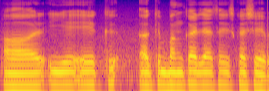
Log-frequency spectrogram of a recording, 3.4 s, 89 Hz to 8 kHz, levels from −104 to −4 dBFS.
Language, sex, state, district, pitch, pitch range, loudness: Hindi, male, Chhattisgarh, Raipur, 120 Hz, 115-120 Hz, -16 LUFS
